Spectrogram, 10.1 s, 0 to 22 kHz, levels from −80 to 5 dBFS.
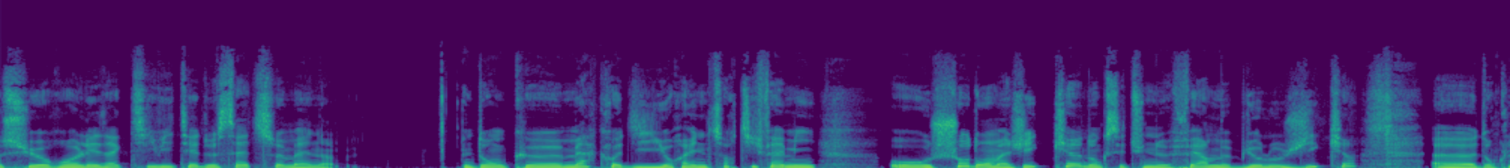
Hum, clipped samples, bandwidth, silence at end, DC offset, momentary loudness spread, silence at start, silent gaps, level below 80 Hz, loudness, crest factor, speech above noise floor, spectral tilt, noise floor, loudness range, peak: none; under 0.1%; 15 kHz; 0 s; under 0.1%; 9 LU; 0 s; none; -48 dBFS; -19 LUFS; 14 dB; 51 dB; -5.5 dB/octave; -70 dBFS; 2 LU; -4 dBFS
